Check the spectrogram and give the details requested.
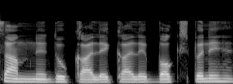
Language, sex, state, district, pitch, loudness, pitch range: Hindi, male, Himachal Pradesh, Shimla, 120 Hz, -16 LUFS, 120-130 Hz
